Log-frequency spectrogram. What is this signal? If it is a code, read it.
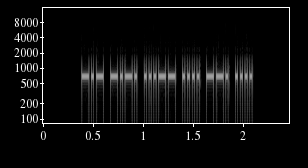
Morse code, heard as a keyed tone, about 50 wpm, 700 Hz. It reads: KC3HGH
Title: USA Call Signs Repeated 2x 50wpm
